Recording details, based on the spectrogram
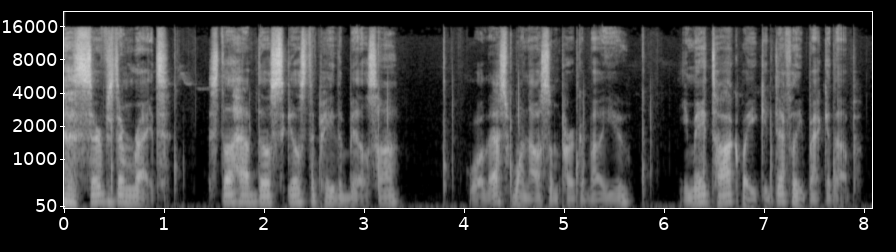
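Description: A man's voice: mid-range voice, normal speed, noisy background, close to an everyday voice. A man playing a caring but easily exasperated young roommate in an ASMR roleplay audio drama, casual and dryly bantering. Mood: easygoing.

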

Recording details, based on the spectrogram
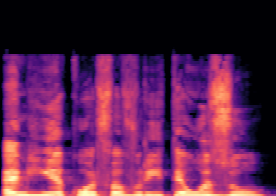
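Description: A woman teacher with a European Portuguese accent, reading simple phrases twice each, clearly and deliberately, for learners. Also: sits high, fairly even intonation. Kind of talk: slow repeated phrase drills for learners.

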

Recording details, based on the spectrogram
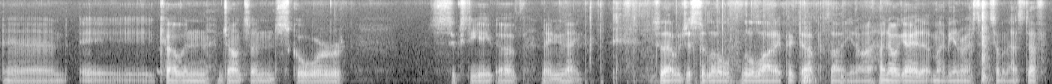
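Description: A middle-aged man calmly listing sports cards one by one at a table, with a lot of fillers. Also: a bass voice, a little slow, creaky, slightly rough. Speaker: card collector. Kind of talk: casual card unboxing narration. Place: indoors at a table.

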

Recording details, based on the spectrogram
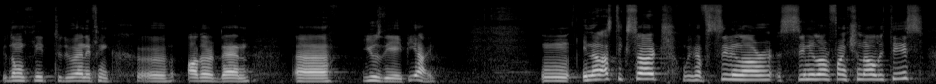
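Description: A man's voice: high-pitched, fairly even intonation, normal speed, smooth. Polish man giving a technical talk. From Poland. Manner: many fillers and self-corrections, gesturing while explaining. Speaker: conference speaker. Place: conference stage in front of slides, indoors.

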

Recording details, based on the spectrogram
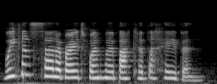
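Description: A woman's voice: sits high, very animated, quick pace, soft background music, pitched above the performer's own voice. Young female gang boss for a storybook woman acting it out, tough, firm, slightly muffled recording. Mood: brisk, commanding. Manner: firm, commanding.

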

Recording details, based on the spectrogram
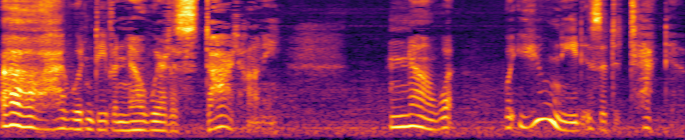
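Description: A woman playing a warm, world-weary, folksy doctor in a video game, soothing and motherly. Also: lively intonation. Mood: kindly advising. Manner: soothing, unhurried endearments. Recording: noisy rumbling background.

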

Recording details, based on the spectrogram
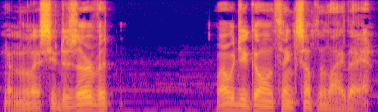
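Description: A man's voice: sits low, expressive, fairly quick, darkish tone, faint music behind. A man with a Southern US accent voicing a stern, ominous older recluse.

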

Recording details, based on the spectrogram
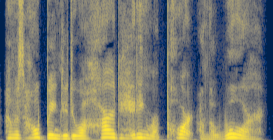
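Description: A woman's voice: a little high, animated, a little fast, no echo, studio quality. An actress voicing a caring, exasperated wife and mother in a video game, speaking expressively and earnestly. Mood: curious, lively.

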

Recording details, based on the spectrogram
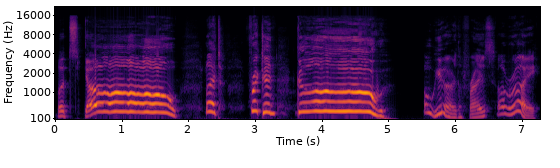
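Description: Guy doing a goofy young superhero student, boomy and theatrical, slow drawn out words, big pitch swings, roleplay audio. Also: very animated, a bit bright, exaggerated voice. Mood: exuberant, pompous. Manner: booming theatrical boasts, drawn-out exclamations, hesitant stammered asides. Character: young cheerful aspiring superhero student, boisterous, earnest and goofy. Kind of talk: ASMR audio roleplay addressed to listener.

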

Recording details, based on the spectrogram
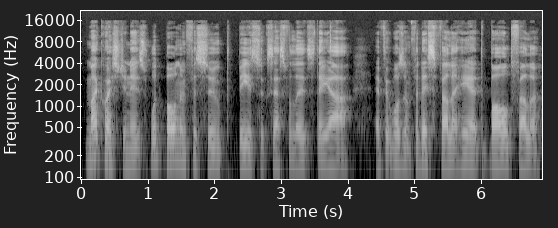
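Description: A young man in his twenties hosting a music reaction, talking in a relaxed, rambling, slightly sleepy way from a small room. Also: medium pitch, normal speed, clear, resonant tone. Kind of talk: casual music reaction commentary. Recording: song playing faintly behind.

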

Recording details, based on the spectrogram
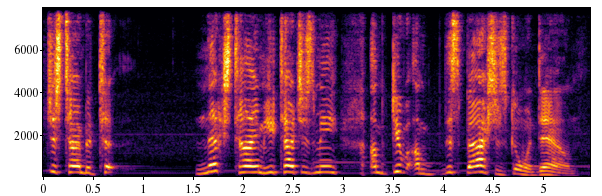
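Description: A man acting a high-strung, indignant teenage schoolboy. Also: expressive, a little slow, soft background music. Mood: seething anger. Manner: strained, sputtering outbursts.

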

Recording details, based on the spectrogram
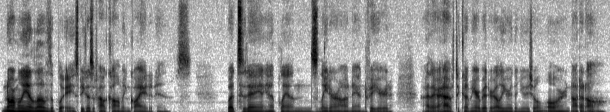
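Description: A man playing a shy, sweet, nervous coffee shop regular in a soft-spoken ASMR roleplay, gentle, hesitant and rambling. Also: low-pitched, unhurried, gravelly. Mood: relaxed, chatty. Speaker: roleplay audio performer.

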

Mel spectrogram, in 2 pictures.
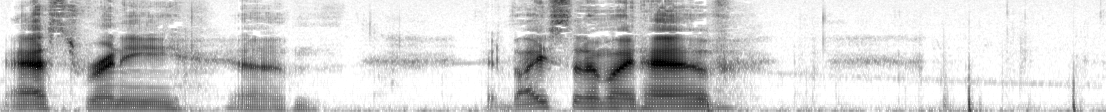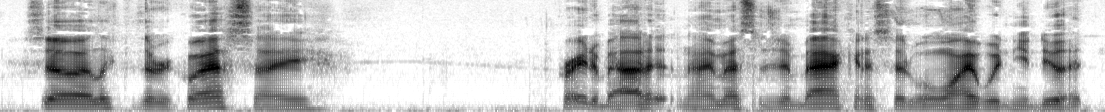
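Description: A man's voice: on the low side, normal speed, long pauses, bright, forceful tone. A man, telling stories in a casual, earnest way as he walks and films himself outdoors on a suburban street. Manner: conversational, earnest, storytelling. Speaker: ministry vlogger. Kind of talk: casual walking vlog. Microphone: phone at arm's length while walking.

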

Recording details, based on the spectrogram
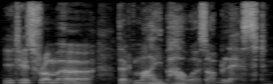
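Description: An actor playing a noble superhero king who narrates his quest in a grave, formal, measured way for a video game. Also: low-pitched. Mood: solemn, proud. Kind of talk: scripted dramatic game narration. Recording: music behind the voice.

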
